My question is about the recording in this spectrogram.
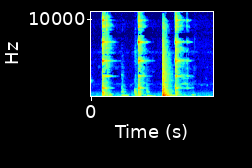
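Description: A spoon clinking against a ceramic mixing bowl four times, with short bright rings, while sliced pork is stirred in a soy sauce marinade.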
